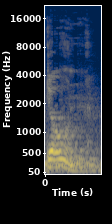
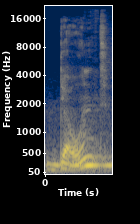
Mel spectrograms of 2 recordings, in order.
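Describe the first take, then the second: First: The T after the N is dropped. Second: The T after the N is clearly pronounced. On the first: "mereka akan bilang don't" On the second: "Or don't"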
